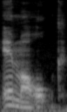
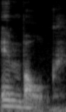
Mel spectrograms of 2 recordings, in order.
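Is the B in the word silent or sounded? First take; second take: silent; sounded. First: The B in the middle is silent. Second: The B in the middle is sounded. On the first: The speaker calls it wrong. "I thought it was a silent B" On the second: The speaker calls it right. "you say the B"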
